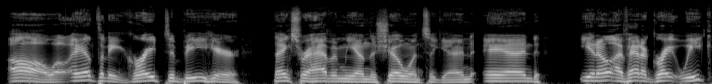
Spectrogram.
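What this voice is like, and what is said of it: Hoarse voice from a cold. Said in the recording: “I've got a little bit of a cold, a hoarse voice. I guess too much yelling at the football games”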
